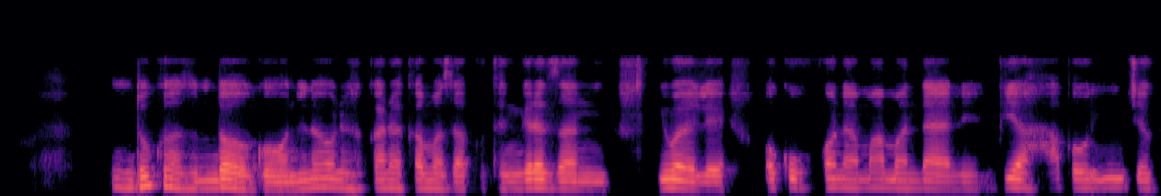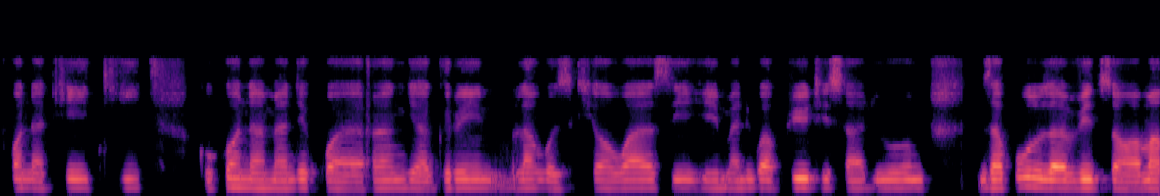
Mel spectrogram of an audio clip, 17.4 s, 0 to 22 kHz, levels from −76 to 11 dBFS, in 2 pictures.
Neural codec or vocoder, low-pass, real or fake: codec, 16 kHz, 0.9 kbps, LongCat-Audio-Codec; 7.2 kHz; fake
